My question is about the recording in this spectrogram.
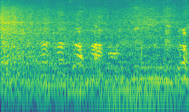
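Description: A minivan driving slowly past at very close range, its engine giving a low steady hum that fades a little as it goes by.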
